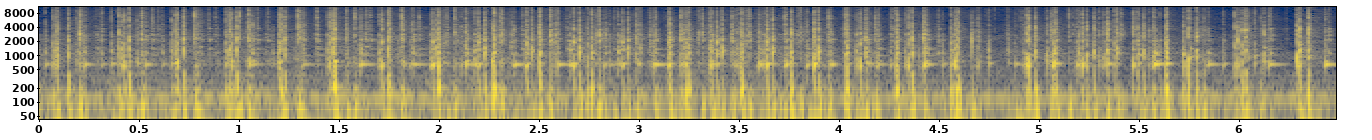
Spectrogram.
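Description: Fingertips and nails rapidly tap and scratch the lid of a small, round, blue metal Nivea cream tin, which is closed and apparently full. Dense, dry clicks and scratchy brushing come in quick succession and die away almost instantly, over a faint steady tone and a low hum.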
